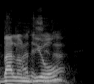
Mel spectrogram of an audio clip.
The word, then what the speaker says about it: Ballon d'Or: He says Ballon d'Or. Like the brand Dior.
